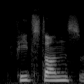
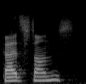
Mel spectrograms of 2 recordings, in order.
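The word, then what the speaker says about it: Feedstuns: It is feed stuns, not fed. It's feed.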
